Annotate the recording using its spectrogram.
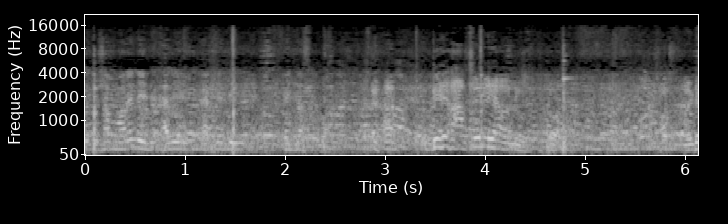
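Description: Several people talking over one another in the background, with a few short sharp clicks.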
